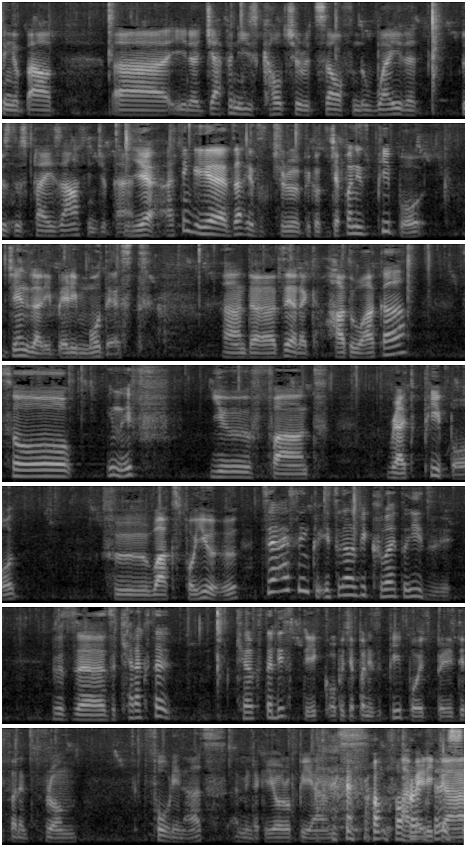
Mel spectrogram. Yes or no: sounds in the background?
yes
